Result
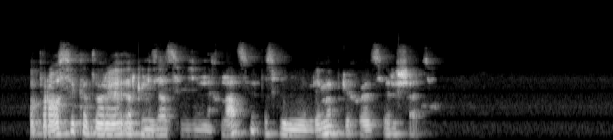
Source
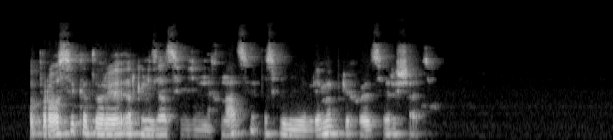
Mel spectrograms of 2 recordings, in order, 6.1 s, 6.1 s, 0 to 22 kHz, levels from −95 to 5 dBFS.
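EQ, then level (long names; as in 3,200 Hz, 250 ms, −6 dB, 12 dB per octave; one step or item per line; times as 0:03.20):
loudspeaker in its box 180–3,400 Hz, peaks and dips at 180 Hz +7 dB, 260 Hz +3 dB, 380 Hz +7 dB, 740 Hz +5 dB, 1,800 Hz +8 dB, 2,500 Hz +5 dB
dynamic equaliser 1,300 Hz, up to +5 dB, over −28 dBFS, Q 0.75
phaser with its sweep stopped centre 2,500 Hz, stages 8
+6.0 dB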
